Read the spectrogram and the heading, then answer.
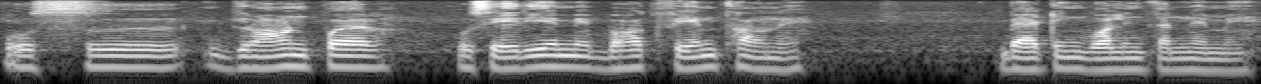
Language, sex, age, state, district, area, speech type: Urdu, female, 45-60, Telangana, Hyderabad, urban, spontaneous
